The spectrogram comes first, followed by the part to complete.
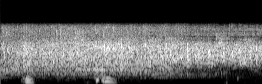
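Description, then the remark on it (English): Steady audience applause for Daniel Baldwin at a luncheon, a dense wash of many hands clapping at an even loudness throughout, with a few brief low vocal whoops or cheers rising out of it near the start. “Another round of applause for Daniel Baldwin.”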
